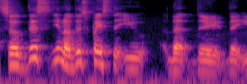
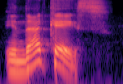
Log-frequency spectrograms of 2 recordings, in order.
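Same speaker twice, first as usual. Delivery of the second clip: solemn, slow; 7 semitones lower, slower than usual. Acted. Bartender's solemn announcement.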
